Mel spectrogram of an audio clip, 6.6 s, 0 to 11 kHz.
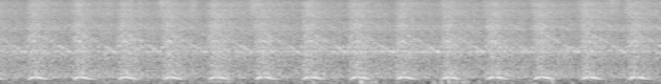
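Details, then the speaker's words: Kärcher pressure washer rebuilt from a B202 and K2 14 after frost damage and motor failure: regular surging whine rising and falling about twice a second while spraying; cleans fine, but the pulsing source is unknown. "i'm not entirely sure what uh that pulsing noise is from"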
